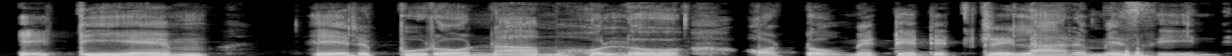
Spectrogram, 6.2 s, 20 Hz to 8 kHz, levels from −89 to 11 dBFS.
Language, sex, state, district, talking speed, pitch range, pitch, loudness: Bengali, male, West Bengal, Purulia, 125 wpm, 90-95 Hz, 90 Hz, -14 LUFS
